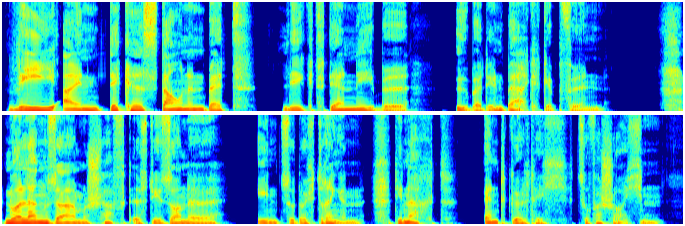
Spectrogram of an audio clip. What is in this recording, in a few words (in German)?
Schauspiel Variabel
